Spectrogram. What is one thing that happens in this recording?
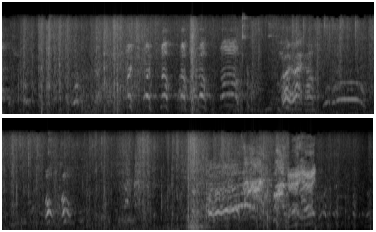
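A man shouts excitedly nearby.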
